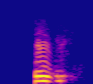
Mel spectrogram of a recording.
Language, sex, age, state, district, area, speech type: Tamil, female, 18-30, Tamil Nadu, Kallakurichi, rural, conversation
